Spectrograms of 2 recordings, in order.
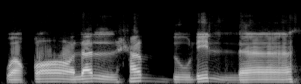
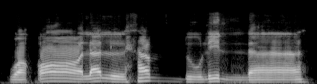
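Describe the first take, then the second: Both takes have the same delivery.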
